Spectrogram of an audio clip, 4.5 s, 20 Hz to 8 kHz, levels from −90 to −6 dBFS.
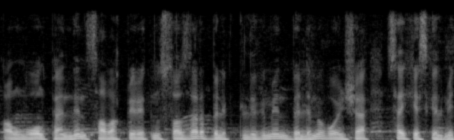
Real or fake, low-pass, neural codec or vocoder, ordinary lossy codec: real; 7.2 kHz; none; none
